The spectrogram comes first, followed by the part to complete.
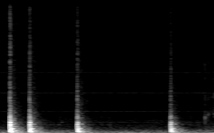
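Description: Chalk on a chalkboard during handwriting: a few sharp, irregular taps as each letter is struck onto the board.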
